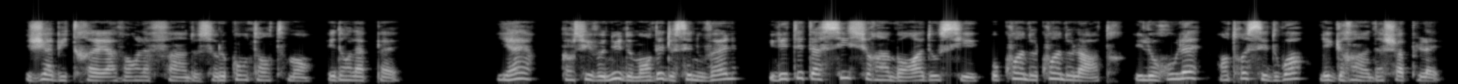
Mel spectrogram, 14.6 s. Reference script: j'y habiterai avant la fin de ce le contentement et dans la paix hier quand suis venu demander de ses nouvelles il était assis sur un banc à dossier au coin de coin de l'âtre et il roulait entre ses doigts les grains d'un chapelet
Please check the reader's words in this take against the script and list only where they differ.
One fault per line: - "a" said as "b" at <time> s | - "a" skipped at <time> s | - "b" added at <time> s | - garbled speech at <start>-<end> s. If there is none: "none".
none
